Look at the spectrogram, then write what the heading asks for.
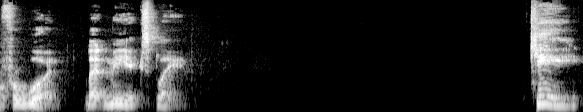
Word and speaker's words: Qi: Qi energy, or some pronounce it Kai energy, is the energy of life in the philosophies of Asia.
